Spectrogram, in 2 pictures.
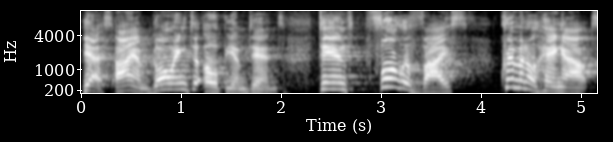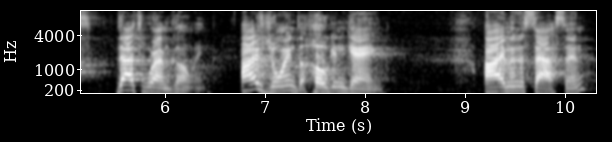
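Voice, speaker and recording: Man playing frustrated young working-class man, theatrical monologue, defiant, impassioned, rhetorical, forceful bright tone, raised pitch. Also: sing-song, unhurried, full character voice. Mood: angry, sarcastic.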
